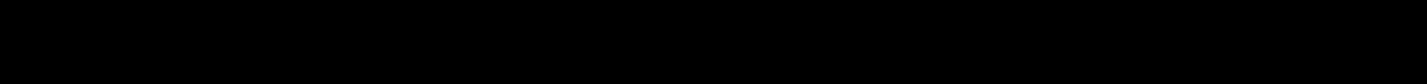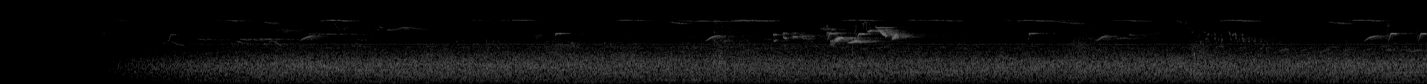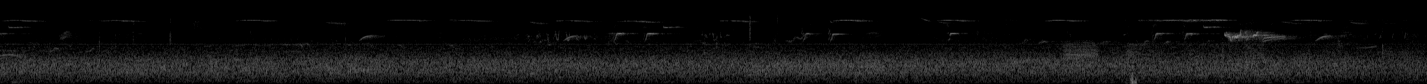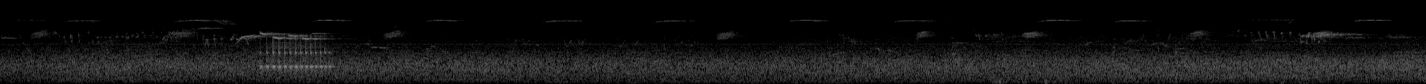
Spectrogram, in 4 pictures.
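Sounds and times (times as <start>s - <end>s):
small birds singing and calling: 15.3s - 47.4s, 48.0s - 57.0s
steady background hiss: 15.7s - 57.0s.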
